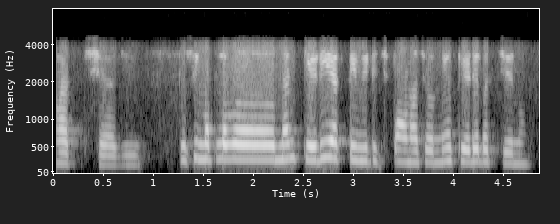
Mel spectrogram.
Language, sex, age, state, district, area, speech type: Punjabi, female, 30-45, Punjab, Bathinda, rural, conversation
